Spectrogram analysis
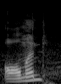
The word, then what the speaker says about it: Allmand: Allmand. Yes. You say it like the nut? So, There- I don't know. I get tripped up on it all the time because I just say it almond, but I think there's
